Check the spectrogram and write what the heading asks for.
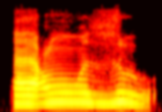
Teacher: Huruf zal ujung lidah ke ujung gigi seri atas.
